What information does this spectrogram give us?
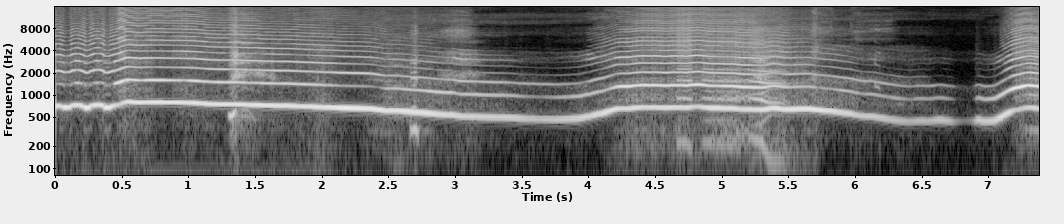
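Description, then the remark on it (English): A loud siren wails continuously on Tremont Street in Boston at rush hour, its pitch sliding slowly down, then swelling back up with a rumble of city traffic beneath, before briefly cutting out and starting again. “That's the sirens working down Tremont Street at rush hour.”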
